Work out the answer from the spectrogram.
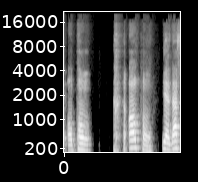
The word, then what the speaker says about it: Oppong: Oppong. Yeah, that's how they pronounce it.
